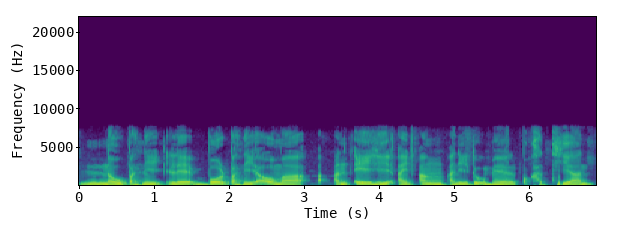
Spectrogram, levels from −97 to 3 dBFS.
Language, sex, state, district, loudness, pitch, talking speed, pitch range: Mizo, male, Mizoram, Aizawl, -14 LUFS, 125 Hz, 175 wpm, 120-135 Hz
